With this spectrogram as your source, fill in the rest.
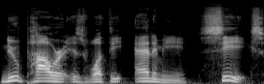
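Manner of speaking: usual speaking voice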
